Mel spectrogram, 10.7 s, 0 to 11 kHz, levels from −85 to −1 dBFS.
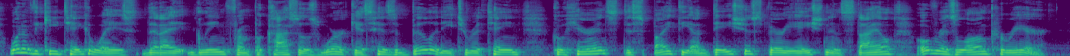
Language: English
